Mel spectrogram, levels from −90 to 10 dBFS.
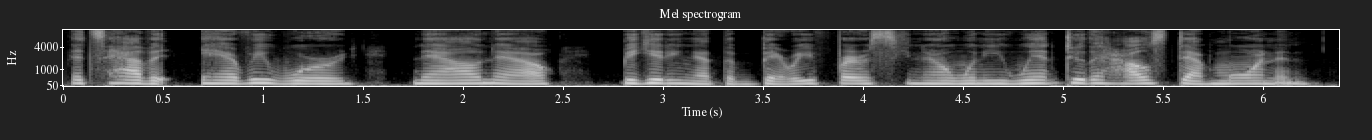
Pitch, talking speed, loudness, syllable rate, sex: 175 Hz, 180 wpm, -17 LUFS, 5.3 syllables/s, female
